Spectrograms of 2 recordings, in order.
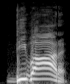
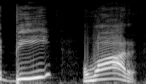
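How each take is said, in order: First: Said in the usual way. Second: दीवार with the दी vowel drawn out very long; stretched long ee. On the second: Shown as a demonstration. Teacher dictating दीवार to pupils, long ee stretched out. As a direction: say दीवार slowly, holding the long ee in दी. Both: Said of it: "उच्चारण ... खींच करके होता है".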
